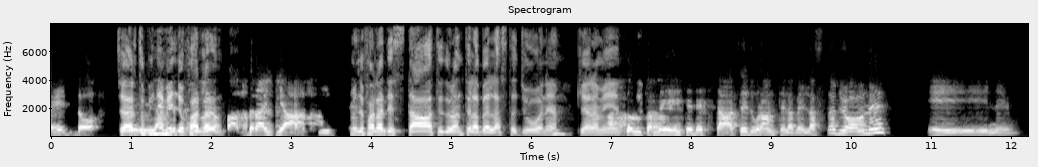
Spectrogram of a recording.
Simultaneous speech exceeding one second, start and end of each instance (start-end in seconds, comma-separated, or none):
0.9-2.2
